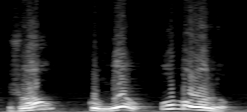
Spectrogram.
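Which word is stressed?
bolo. The stress falls on bolo.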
